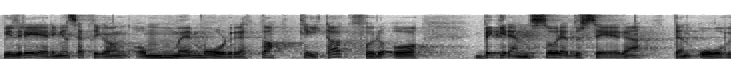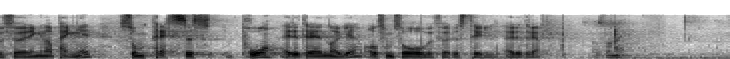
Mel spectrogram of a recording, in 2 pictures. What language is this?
Norwegian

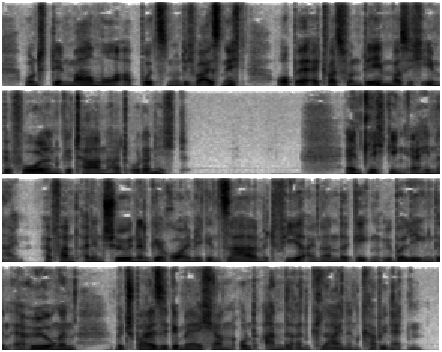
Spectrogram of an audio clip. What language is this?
German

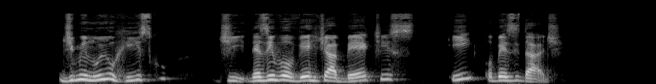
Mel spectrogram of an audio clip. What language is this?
Portuguese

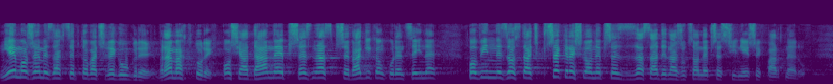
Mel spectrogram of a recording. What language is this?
Polish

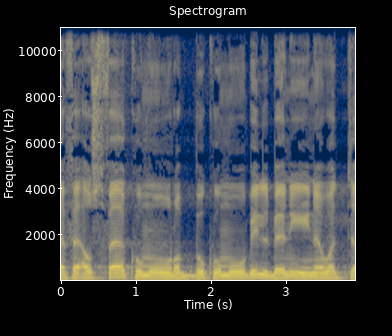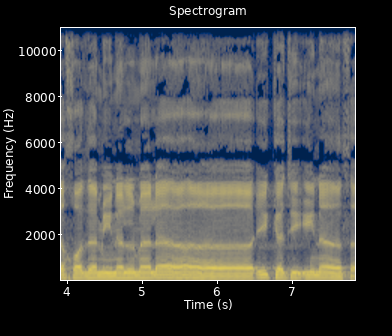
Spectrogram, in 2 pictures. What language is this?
Arabic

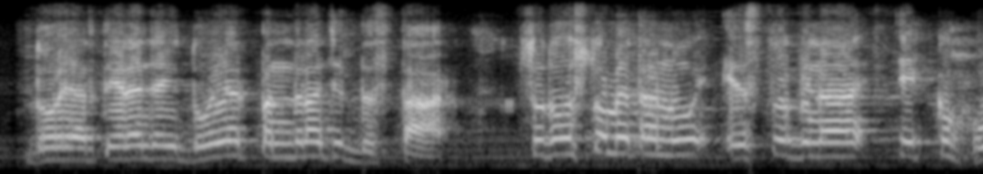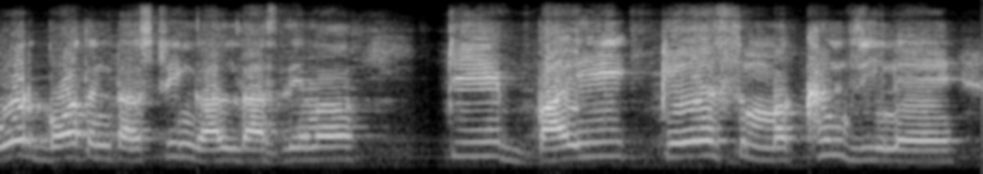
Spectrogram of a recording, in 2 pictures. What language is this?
Punjabi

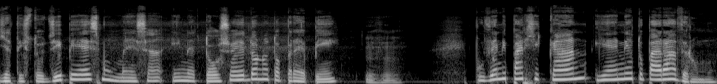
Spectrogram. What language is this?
Greek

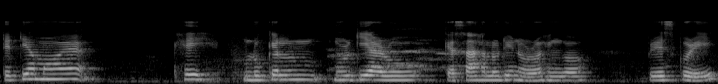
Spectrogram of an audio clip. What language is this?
Assamese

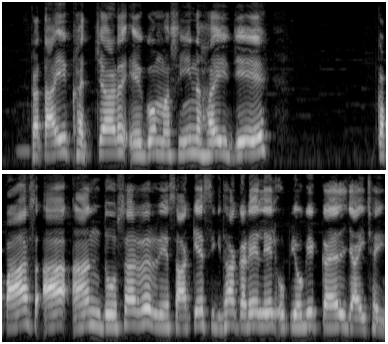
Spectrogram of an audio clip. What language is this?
Magahi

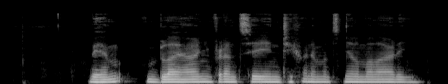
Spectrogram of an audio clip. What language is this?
Czech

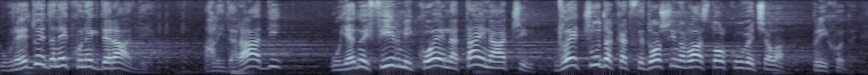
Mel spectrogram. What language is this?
Serbian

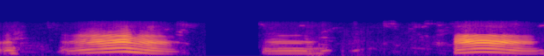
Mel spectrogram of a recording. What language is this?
Maithili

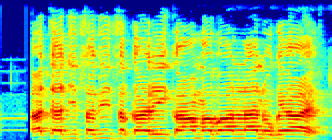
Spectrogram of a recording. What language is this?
Hindi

